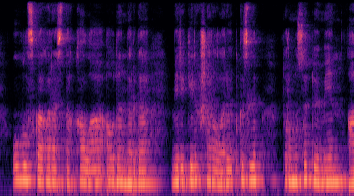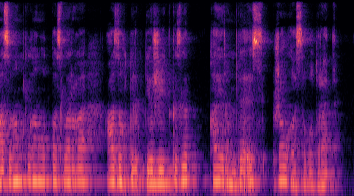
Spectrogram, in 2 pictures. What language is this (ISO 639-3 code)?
kaz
